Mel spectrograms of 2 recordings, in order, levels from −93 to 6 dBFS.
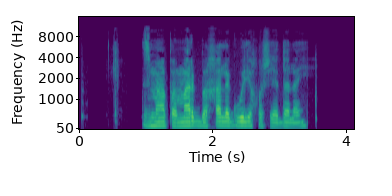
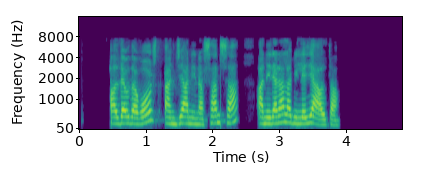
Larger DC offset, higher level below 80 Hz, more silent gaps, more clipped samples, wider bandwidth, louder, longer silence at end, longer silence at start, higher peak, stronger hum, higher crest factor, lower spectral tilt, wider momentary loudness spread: neither; second, -72 dBFS vs -60 dBFS; first, 0.75-0.93 s vs 2.41-2.46 s; neither; first, 11 kHz vs 7.8 kHz; second, -27 LUFS vs -15 LUFS; second, 0.7 s vs 0.95 s; about the same, 0.55 s vs 0.45 s; second, -10 dBFS vs -2 dBFS; neither; about the same, 18 dB vs 14 dB; first, -6.5 dB/octave vs -4.5 dB/octave; first, 11 LU vs 8 LU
